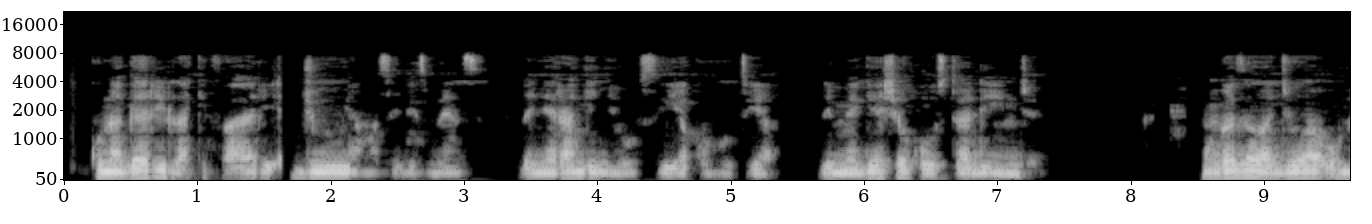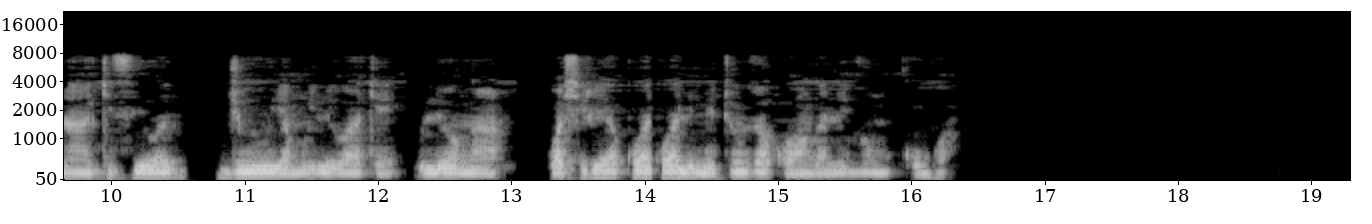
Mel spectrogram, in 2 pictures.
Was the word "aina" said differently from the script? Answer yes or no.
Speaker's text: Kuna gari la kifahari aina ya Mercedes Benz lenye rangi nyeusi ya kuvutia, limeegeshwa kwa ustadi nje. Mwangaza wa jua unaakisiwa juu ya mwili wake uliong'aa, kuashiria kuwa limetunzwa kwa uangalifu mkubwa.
yes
